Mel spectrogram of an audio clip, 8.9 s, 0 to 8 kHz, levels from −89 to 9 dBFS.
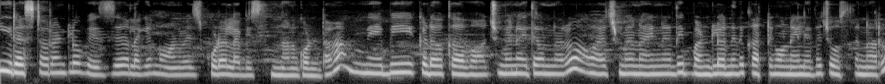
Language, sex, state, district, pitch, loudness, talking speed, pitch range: Telugu, female, Andhra Pradesh, Chittoor, 260 Hz, -19 LUFS, 175 wpm, 240-275 Hz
